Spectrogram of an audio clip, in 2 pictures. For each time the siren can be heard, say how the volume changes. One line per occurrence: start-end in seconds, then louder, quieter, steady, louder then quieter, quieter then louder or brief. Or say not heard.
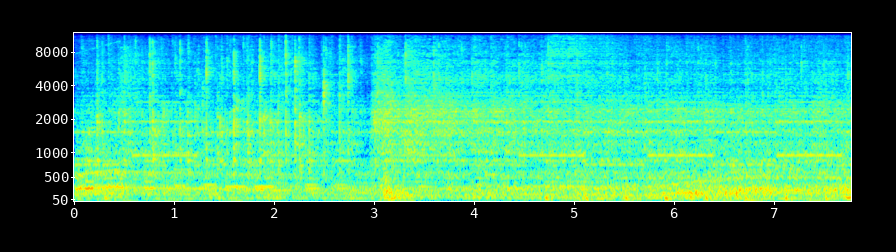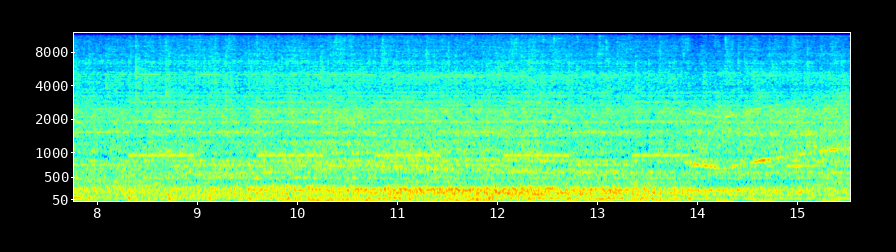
0.0-15.5 steady.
